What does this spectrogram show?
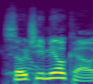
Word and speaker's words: Xochimilco: Today we are diving into the island of dolls located in the Sochi Milo. That's how you say it. No way. Sochi Milco. Yeah, you got it.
